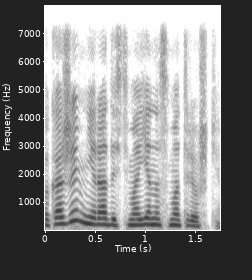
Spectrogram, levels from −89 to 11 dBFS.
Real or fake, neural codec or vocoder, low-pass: real; none; 7.2 kHz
